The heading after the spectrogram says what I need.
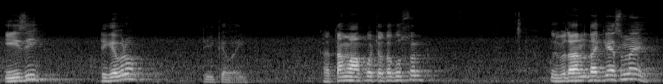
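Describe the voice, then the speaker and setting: A man teaches a maths lesson in a room that rings with echo and carries a faint hum. His voice sits a little high, and he talks students through each step, stopping often to check that they follow. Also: a little fast. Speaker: maths tutor.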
